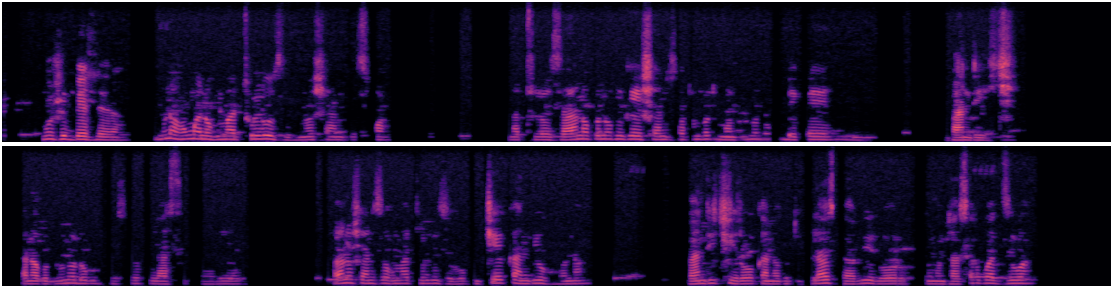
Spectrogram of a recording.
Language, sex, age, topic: Ndau, female, 25-35, health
